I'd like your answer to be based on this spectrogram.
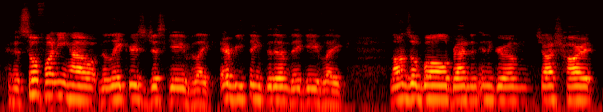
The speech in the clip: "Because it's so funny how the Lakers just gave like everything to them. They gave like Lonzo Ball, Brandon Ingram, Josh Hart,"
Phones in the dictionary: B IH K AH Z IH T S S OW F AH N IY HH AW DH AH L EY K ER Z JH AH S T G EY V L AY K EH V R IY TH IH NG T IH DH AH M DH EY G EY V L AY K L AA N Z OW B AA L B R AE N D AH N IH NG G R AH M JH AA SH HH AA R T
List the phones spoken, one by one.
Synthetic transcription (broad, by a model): K AH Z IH T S S OW F AH N IY HH AW DH AH L EY K ER Z JH AH S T G EY V L AY K EH V R IY TH IH NG T IH DH AH M DH EY G EY V L AY K L AA N Z OW B AA L B R AE N D AH N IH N G R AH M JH AA SH HH AA R T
